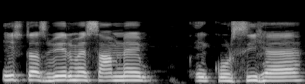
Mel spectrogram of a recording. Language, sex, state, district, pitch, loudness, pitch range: Hindi, male, Jharkhand, Palamu, 185 Hz, -13 LUFS, 175-195 Hz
